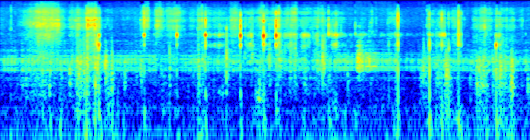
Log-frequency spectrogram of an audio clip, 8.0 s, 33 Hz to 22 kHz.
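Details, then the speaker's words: Philco 60B tube radio first power-up on a 75 W dim bulb tester: irregular crackles and pops over faint hiss from the speaker; putting the voltmeter on quieted the noise, so the set is picking up noise, source untraced. "That's interesting. put the voltmeter on there and it quieted all that noise right down. So that means I'm picking up some noise."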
